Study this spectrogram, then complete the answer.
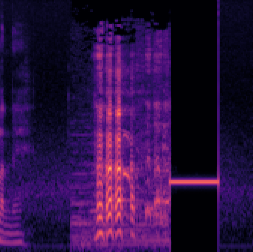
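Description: A man laughs up close.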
